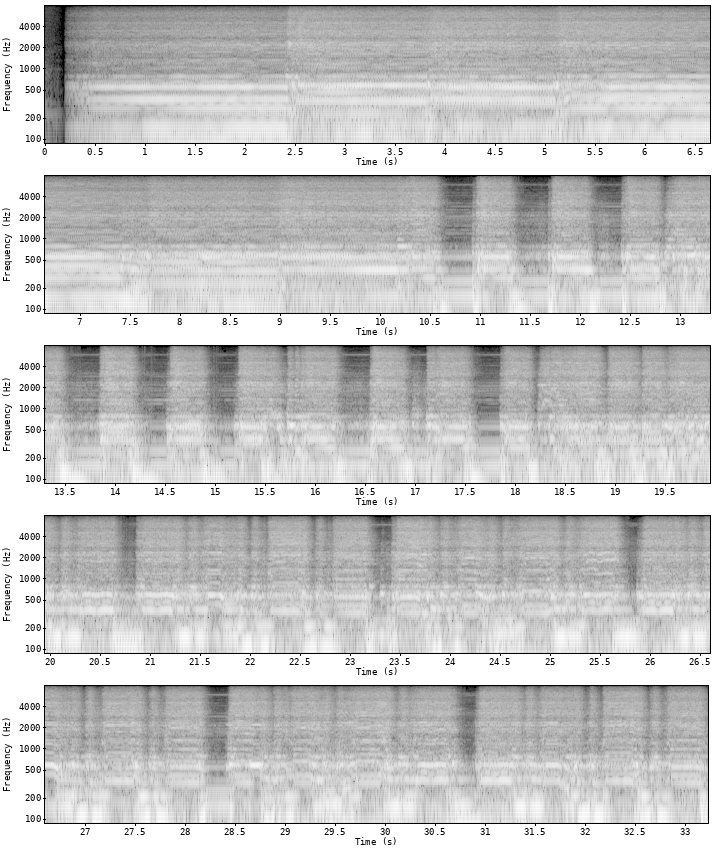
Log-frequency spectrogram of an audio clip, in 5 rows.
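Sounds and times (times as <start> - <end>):
heavy distorted electric guitar riff: 0.0 - 33.2.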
